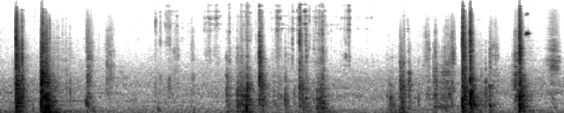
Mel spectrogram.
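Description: A small Honda car's door being opened, with a couple of sharp latch clunks followed by a run of lighter rattling clicks and knocks; no one speaks.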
